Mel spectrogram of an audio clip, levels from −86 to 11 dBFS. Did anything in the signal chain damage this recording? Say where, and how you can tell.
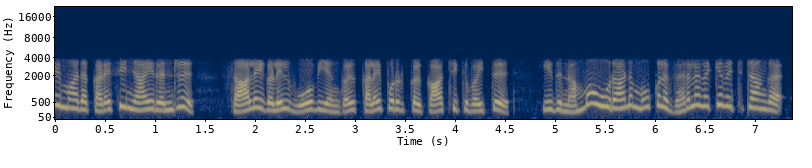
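No, the chain shows no damage; the speech sits in a telephone band of roughly 200 Hz to 3.5 kHz with nothing above 4 kHz, consistent with ordinary G.711 telephone coding working as intended.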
